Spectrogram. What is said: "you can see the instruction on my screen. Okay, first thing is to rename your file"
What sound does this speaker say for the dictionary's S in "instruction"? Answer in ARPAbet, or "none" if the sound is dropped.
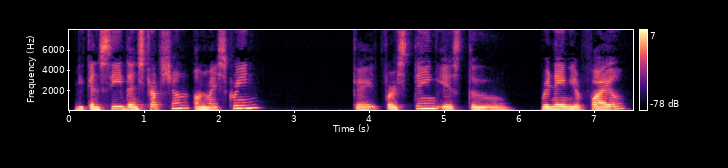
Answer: S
